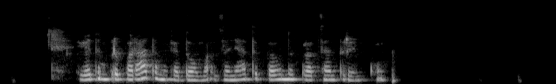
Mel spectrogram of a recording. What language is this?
Belarusian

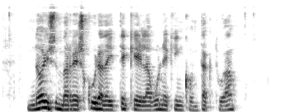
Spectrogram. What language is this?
Basque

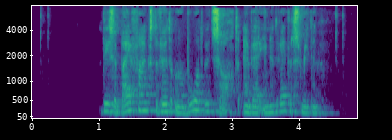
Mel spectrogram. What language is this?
Western Frisian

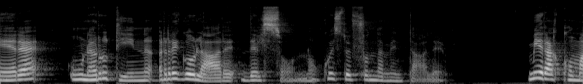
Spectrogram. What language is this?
Italian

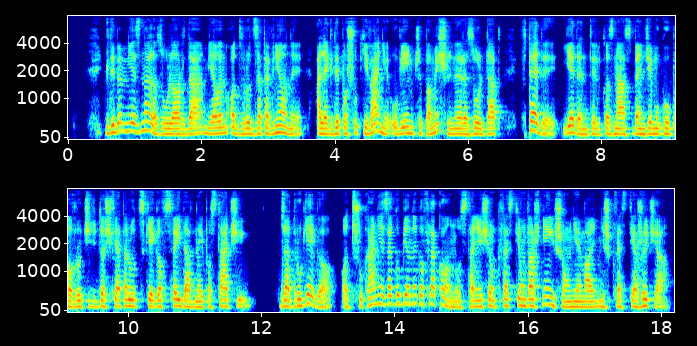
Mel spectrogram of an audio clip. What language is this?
Polish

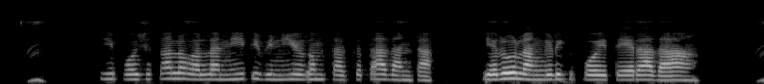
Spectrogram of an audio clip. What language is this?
Telugu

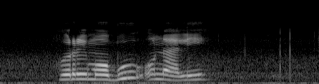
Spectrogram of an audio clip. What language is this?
Southern Sotho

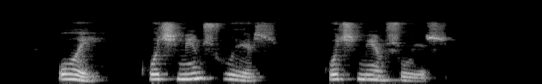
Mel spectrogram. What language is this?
Mari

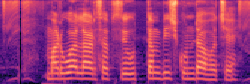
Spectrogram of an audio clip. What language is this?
Magahi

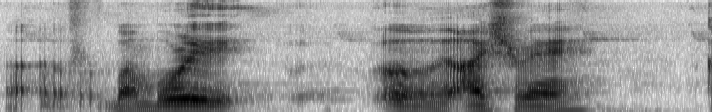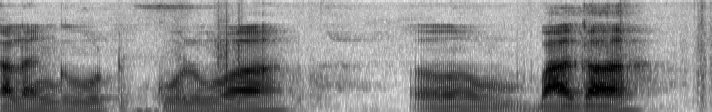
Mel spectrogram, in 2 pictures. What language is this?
Konkani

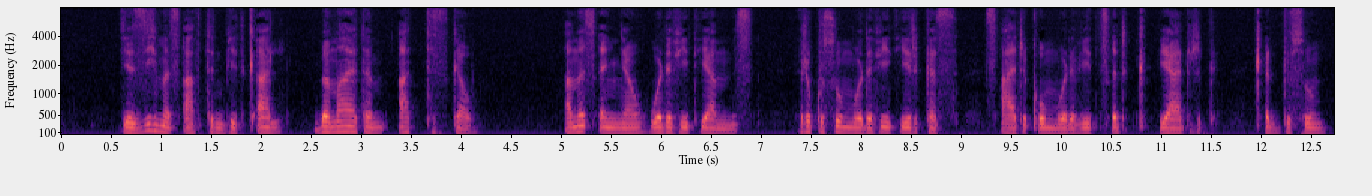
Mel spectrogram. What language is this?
Amharic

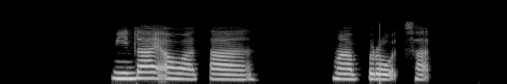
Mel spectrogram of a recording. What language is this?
Thai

